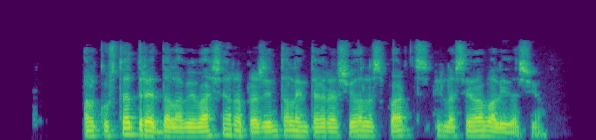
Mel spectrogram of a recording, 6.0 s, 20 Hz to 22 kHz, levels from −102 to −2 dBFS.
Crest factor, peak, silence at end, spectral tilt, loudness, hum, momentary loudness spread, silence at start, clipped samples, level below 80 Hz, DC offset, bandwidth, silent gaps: 16 dB; -2 dBFS; 0.5 s; -6 dB/octave; -18 LUFS; none; 8 LU; 0.85 s; under 0.1%; -56 dBFS; under 0.1%; 7.6 kHz; none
